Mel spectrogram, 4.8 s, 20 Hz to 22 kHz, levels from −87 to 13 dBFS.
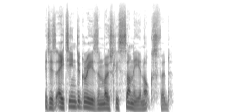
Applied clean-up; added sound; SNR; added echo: none; none; none; none.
